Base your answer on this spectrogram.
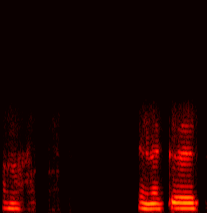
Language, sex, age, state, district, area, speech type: Tamil, female, 18-30, Tamil Nadu, Kanyakumari, rural, conversation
